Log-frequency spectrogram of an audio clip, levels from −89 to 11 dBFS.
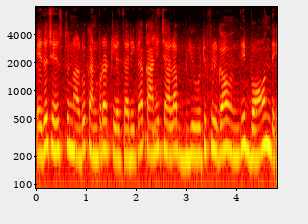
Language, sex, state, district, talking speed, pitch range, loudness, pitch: Telugu, female, Andhra Pradesh, Guntur, 125 wpm, 205-240 Hz, -23 LUFS, 225 Hz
